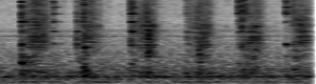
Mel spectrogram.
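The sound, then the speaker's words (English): A spoon scrapes around a bowl, mixing melted butter into crushed biscuits, in six soft, evenly spaced strokes with a gritty, rasping texture. “Just pour the melted butter straight in and just mix it together.”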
